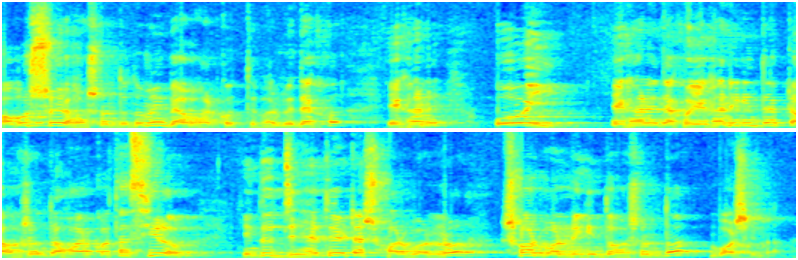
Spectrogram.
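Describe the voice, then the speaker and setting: A man's voice: sits high, fast, darkish tone, echoey room. A man teaching an exam-prep grammar lesson. He explains patiently, step by step, and keeps telling students to look.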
